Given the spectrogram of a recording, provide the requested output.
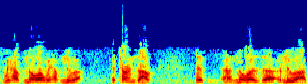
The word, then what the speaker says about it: Nuah: that came to Ireland, his name is Nuah, and it's spelled N-U-A-H, very similar to Noah.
